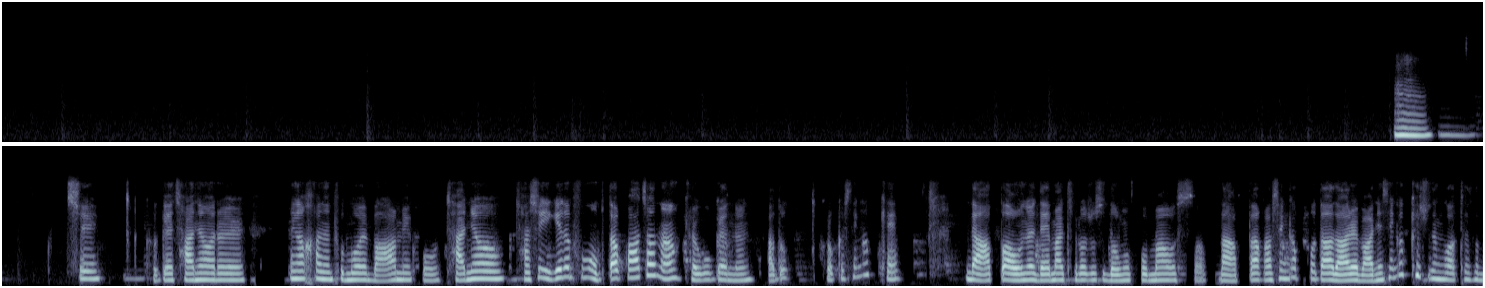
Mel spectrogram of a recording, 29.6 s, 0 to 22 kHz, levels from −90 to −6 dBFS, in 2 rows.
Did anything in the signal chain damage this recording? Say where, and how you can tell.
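Yes. The damage points to call processing, likely an echo leak from a far end on loudspeaker whose echo canceller let its microphone pickup return. A faint delayed copy of the speech trails the original by about 0.44 to 0.45 s. It appears at 14.35–14.75, 16.01–16.31 and 17.29–17.69 s. It then runs from 18.93 to 27.89 s, and again from 28.85 s to the end. It sits about 15 to 30 dB below the direct speech.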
